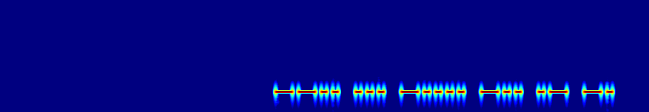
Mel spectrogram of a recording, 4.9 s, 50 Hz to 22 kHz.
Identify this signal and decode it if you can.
Morse code, heard as a keyed tone, about 28 wpm, 700 Hz. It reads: ZS6DAN
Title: DXCC-100 Call Signs - 6 Characters - Repeated 3x - 28wpm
